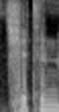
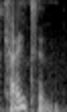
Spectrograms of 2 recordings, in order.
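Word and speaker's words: chitin: how to pronounce it I always thought it was cheating until I heard someone else say no it's kaitan many words that that happened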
